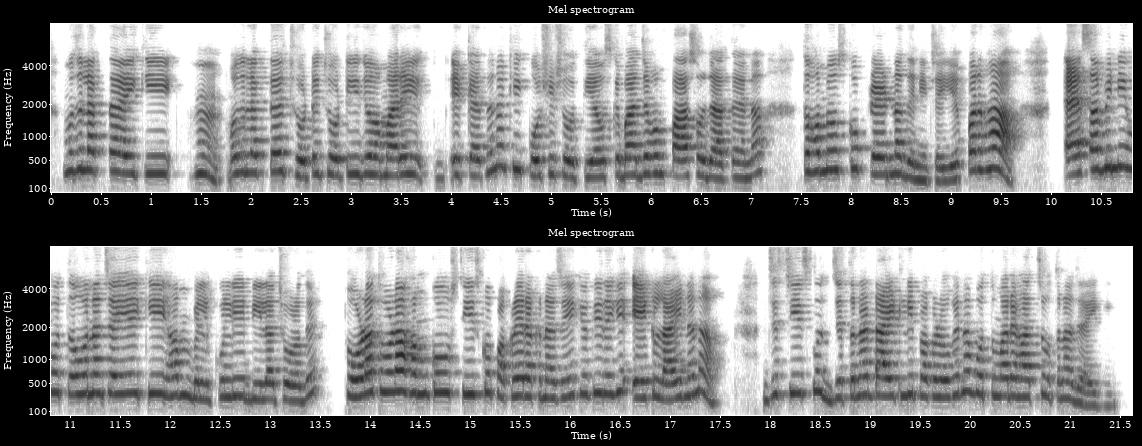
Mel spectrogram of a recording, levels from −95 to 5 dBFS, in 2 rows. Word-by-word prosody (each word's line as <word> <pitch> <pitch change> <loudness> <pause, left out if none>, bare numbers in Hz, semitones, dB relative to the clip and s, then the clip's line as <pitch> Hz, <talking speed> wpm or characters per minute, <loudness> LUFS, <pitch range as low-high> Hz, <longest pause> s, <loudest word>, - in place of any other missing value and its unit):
मुझे 320 +2 -1
लगता 335 -1 +1
है 295 -2 +3
कि 285 0 -3 0.2
हुँ, 280 -2 -2 0.2
मुझे 285 +3 -3
लगता 300 +1 -2
है 320 - +2
छोटी-छोटी 270 +1 -2
जो 280 - +1
हमारी 265 +1 +2
एक 260 +2 -7
कहते 255 +1 -4
हैं - - -3
ना 395 - -4
कि 350 - +1
कोशिश 260 +1 -2
होती 235 -1 -2
है। 235 - +2
उसके 240 +2 -4
बाद 265 0 +3
जब 280 0 0
हम 290 0 0
पास 250 -1 +4
हो 260 - +1
जाते 220 0 +2
हैं 225 -1 -4
ना, 275 +7 -4 0.4
तो 315 - +2
हमें 320 +2 +1
उसको 340 +1 -3
प्रेरणा 275 +1 +3
देनी 205 -5 -2
चाहिए। 190 +2 -3
पर 335 +1 +5
हाँ, 365 -1 +7 0.5
ऐसा 285 +6 +7
भी 370 - +3
नहीं 380 +1 +1
होत 345 -2 -4
होना 330 +1 +2
चाहिए 330 0 0
कि 330 0 +1
हम 305 +1 -2
बिल्कुल 260 +2 -4
ही 290 0 -2
ढीला 250 0 -1
छोड़ 230 -2 -1
दें। 300 +8 -6 0.3
थोड़ा-थोड़ा 350 +5 +6
हमको 335 +1 0
उस 345 0 -5
चीज़ 320 -1 -1
को 345 - -3
पकड़े 285 +1 0
रखना 280 -2 -1
चाहिए 270 +3 -5
क्योंकि 325 +2 -4
देखिए 325 +2 -1 0.2
एक 265 +2 -2
लाइन 260 +1 +2
है 310 - -2
ना, 360 - -2 0.4
जिस 315 +7 -8
चीज़ 335 0 -3
को 370 - -1
जितना 285 +4 0
टाइटली 295 +1 +3
पकड़ोगे 285 +1 -1
ना, 360 +2 -1
वो 340 -2 -3
तुम्हारे 295 0 0
हाथ 280 0 0
से 320 - -6
उतना 260 -3 -6
जाएगी। 165 -5 -9
285 Hz, 210 wpm, -20 LUFS, 260-320 Hz, 0.5 s, हाँ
